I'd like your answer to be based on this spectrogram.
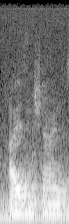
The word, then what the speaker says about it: Eisenstein: I mean, not the Charlie Chaplin things only, but the old Eisenstein things, or how do you pronounce it, I don't know. Eisenstein, is the old. Okay, it's the same pronunciation, I just wasn't sure.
